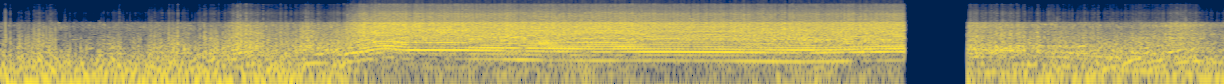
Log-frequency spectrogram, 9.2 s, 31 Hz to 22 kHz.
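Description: BMW E36 3 Series sedan's engine at a drag-strip start line, revved up about three seconds in and held at high, steady revs for several seconds over a loud low rumble. The sound drops out for a moment near seven seconds, then the loud rumble returns.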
